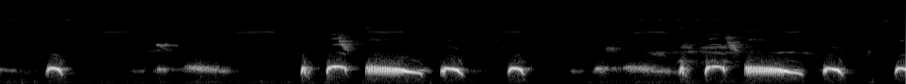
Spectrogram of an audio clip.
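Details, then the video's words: Repeated coo phrases of a Vietnamese spotted dove: soft murmured coos lead into bursts of short hollow notes, each with a drawn-out falling coo, roughly one note every second or so. Faint high chirps from other birds now and then. "Tiếng cu gáy Việt"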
